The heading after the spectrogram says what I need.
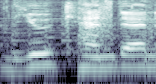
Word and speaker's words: Ryukenden: The issue wasn't that Ryukenden is Japanese, it's that it has the RYU glide, which is difficult to pronounce.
